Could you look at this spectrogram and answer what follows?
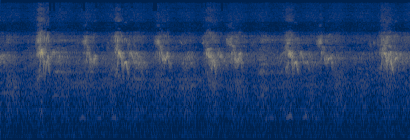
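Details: Faint, high, clipped house sparrow chirps, some in quick pairs, scattered irregularly through the recording above a quiet hissing background.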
